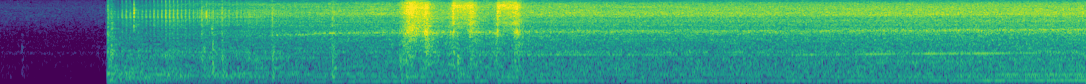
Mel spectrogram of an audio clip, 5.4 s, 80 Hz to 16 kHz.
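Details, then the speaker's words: 1998 Hoover Alpina SC211 cylinder vacuum cleaner, sold as 'The Power of Silence': motor starts abruptly and settles into a steady, even high-pitched roar with no surging or rattles; healthy but loud. "these were sold under the tagline of the power of Silence certainly not they certainly weren't silent"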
